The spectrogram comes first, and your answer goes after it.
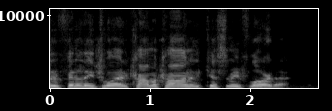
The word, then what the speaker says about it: Kissimmee: toy at comic-con in kissimmee florida oh oh kissimmee kissemmi thank you so much that's how you say it everybody i've been saying it wrong this whole time autumnal but uh i'll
